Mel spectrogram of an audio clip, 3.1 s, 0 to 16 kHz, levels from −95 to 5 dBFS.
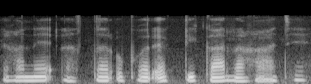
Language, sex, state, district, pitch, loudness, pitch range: Bengali, female, Assam, Hailakandi, 165 Hz, -15 LUFS, 155-170 Hz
